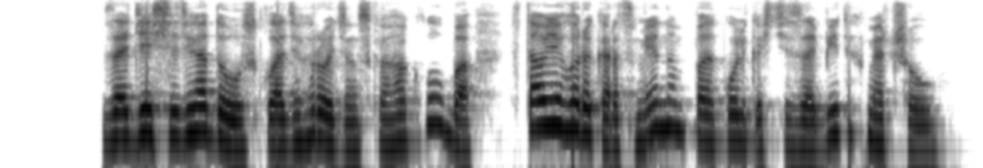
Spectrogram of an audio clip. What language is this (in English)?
Belarusian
